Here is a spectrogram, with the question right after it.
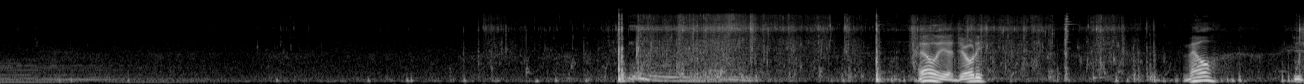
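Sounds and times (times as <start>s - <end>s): fish thrashing and splashing: 4.8s - 9.2s, 9.8s - 11.5s.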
